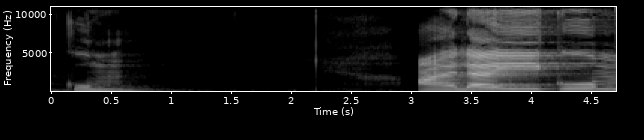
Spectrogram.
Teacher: maka mim sukun ini kita bunyikan dengan h izhar artinya jelas jadi masih dengan bunyi asalnya yaitu m ya dan tidak ditahan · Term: izhar syafawi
